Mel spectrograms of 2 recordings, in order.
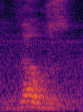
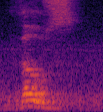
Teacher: Fíjense que coloco una Z al final porque se pronuncia zumbado. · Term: Z zumbada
